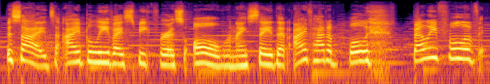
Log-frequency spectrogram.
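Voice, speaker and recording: Steady young male companion, read out by a woman, plain read-aloud delivery, light music behind. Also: high voice, a little fast, close to an everyday voice.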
